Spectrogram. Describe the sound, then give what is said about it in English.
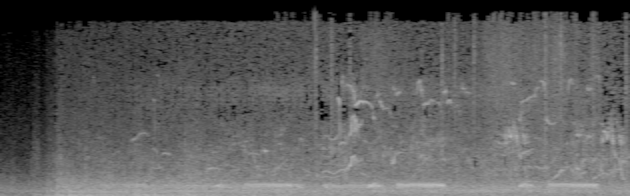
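Cheetah cubs giving bird-like chirrups to keep in touch as they move through acacia woodland: a few repeated short, mid-pitched chirping calls over a steady hiss, with faint higher twittering scattered above. “As they move, the young cats stay in touch using bird-like chirrups.”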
